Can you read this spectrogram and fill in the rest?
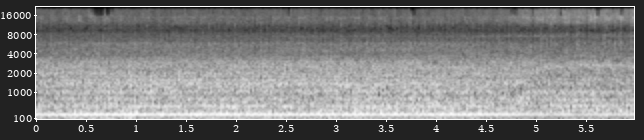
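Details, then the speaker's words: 2009 Dodge Journey with a new radiator, idling. The electric cooling fan runs strong, a steady rushing roar of air pulling a piece of paper against the bumper; normal operation. "Yeah, that fan is moving a lot of air. He's pulling that piece of paper off the bumper right up against it."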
